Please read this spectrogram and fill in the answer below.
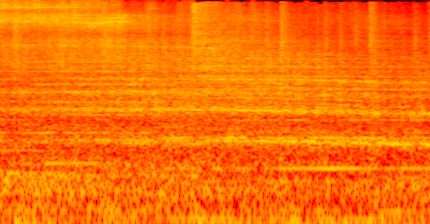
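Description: A freight train rolling past, its wheels rumbling steadily on the rails, under background music that holds long steady notes.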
